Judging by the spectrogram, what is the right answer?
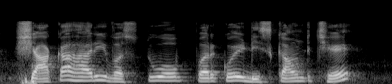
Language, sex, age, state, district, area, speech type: Gujarati, male, 18-30, Gujarat, Anand, urban, read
